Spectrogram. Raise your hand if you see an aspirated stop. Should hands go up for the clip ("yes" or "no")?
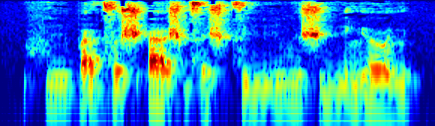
no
